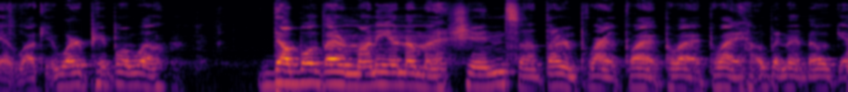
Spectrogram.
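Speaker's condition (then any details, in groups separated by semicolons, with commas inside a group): Multiple sclerosis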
